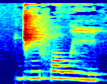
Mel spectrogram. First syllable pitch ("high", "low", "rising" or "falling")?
low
